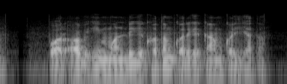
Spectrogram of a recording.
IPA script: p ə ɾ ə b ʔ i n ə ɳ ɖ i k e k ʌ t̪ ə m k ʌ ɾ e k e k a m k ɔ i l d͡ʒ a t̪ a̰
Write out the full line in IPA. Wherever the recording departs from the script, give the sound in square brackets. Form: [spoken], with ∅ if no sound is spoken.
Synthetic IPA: p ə ɾ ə b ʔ i [m] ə ɳ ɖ i k e [kʰ] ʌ t̪ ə m k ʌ ɾ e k e k a m k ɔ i l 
